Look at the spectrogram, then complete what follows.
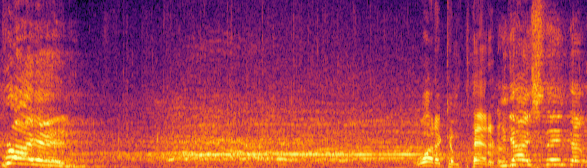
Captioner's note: crowd cheering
